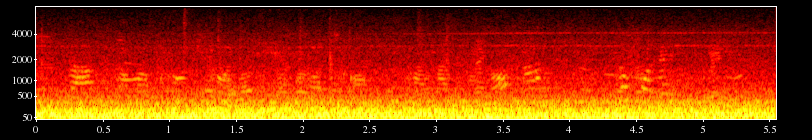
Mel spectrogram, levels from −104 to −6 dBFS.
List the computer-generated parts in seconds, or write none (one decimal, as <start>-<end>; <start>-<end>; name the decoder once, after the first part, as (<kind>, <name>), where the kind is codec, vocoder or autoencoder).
1.0-2.8 (vocoder, BigVGAN v2); 3.4-4.8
